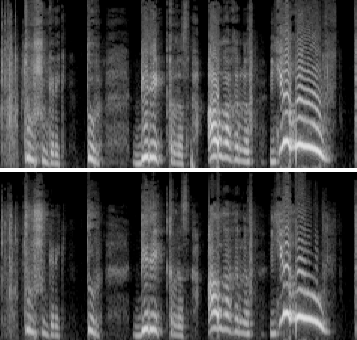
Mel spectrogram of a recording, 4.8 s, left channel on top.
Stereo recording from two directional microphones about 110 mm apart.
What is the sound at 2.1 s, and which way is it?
Speech, 25° left (ahead or behind).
